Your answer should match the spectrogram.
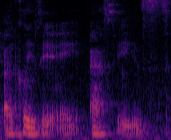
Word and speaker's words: Ecclesiastes: I mean, I think what really, when you talk about the Ecclesiastes, am I saying that right? Mm-hmm.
